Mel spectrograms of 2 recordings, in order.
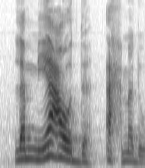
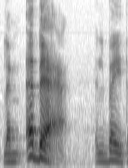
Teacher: So what happened is the waw drops.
